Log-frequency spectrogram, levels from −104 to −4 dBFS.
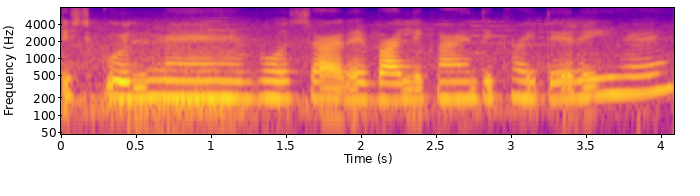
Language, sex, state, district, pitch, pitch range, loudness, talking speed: Hindi, female, Uttar Pradesh, Ghazipur, 195 Hz, 185-200 Hz, -18 LUFS, 145 wpm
